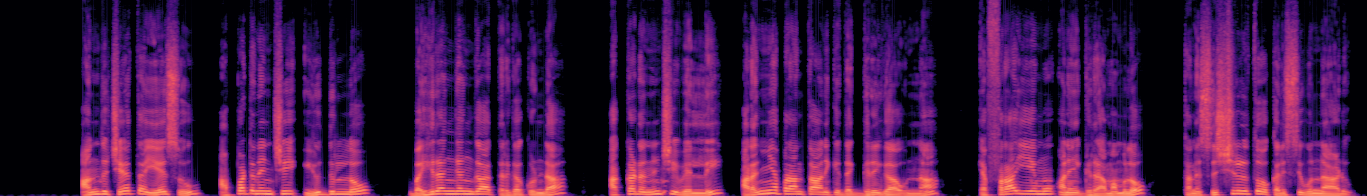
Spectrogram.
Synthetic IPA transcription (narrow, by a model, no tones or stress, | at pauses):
ɐnd̪ut͡ʃɛːt̪ɐje̞ːsu | ɐpːɐʈinuɲt͡ʃijuːd̪ulːo̞ː | bɐɦiɾɐŋɡɐŋɡaːt̪iɾɐɡɐkuɳɖaː | ɐkːɐɽɐnuɲt͡ʃiʋe̞ɭːi | ɐɾɐnjɐpɾaːnt̪aːnik̬id̪ɐɡːɐɾiɡaːunːɐ | epʰɾaːjeːmuʔɐne̞ːɡɾaːmɐmlo̞ː | t̪ɐnɐʃiʂɐlut̪o̞ːkɐlisiunːaːɽu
